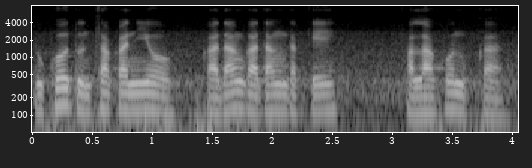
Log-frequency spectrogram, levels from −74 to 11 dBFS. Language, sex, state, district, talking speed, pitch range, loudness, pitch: Garo, male, Meghalaya, South Garo Hills, 105 wpm, 105-120 Hz, -19 LUFS, 115 Hz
